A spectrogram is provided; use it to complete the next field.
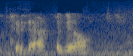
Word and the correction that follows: Tadalafil: Tadalafil. You left the L out. – Go ahead. Oh, Tadalafil.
